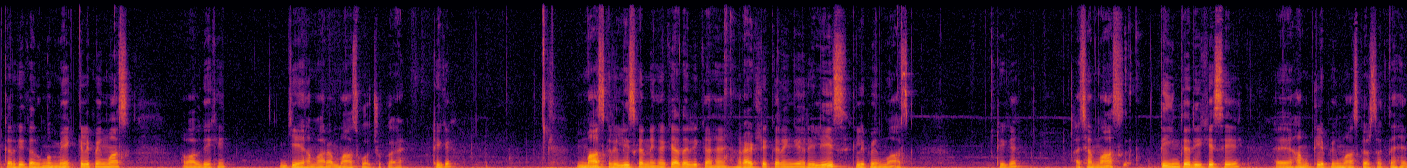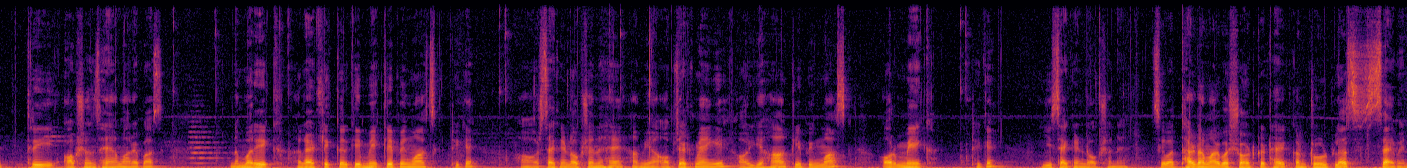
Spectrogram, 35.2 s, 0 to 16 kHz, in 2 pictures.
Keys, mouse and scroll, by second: 12.9 ctrl+z, 21.2 right click, 31.7 ctrl+z, 34.6 ctrl+7.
